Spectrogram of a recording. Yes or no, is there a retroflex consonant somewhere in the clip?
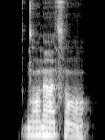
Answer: no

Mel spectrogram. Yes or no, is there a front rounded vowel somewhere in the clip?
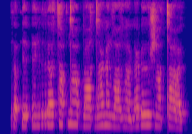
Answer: yes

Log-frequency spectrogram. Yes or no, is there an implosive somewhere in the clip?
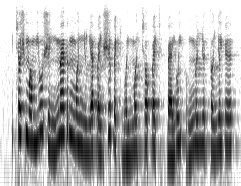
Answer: yes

